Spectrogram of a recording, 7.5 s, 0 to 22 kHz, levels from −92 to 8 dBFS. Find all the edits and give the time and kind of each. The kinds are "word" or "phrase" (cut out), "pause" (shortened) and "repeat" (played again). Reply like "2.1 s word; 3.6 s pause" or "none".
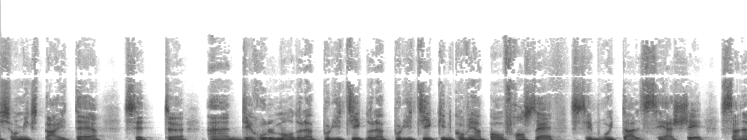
3.7 s repeat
